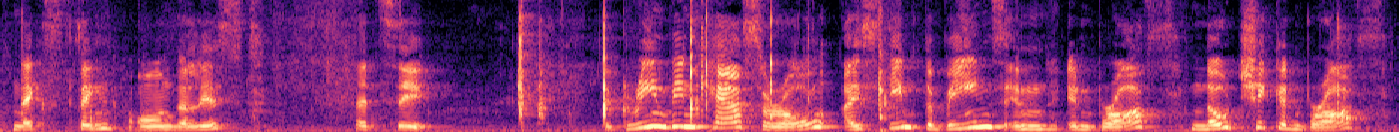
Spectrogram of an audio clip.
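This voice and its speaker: A woman's voice: medium pitch, background noise. A middle-aged woman chatting casually in her home kitchen for a food taste-test vlog, talking as she eats. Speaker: vegan cooking vlogger.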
